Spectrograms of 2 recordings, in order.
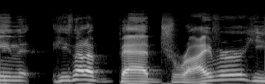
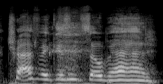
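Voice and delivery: higher, slow dreamy tone; higher drawn-out stoned musing; mock mellowed voice; 8 semitones higher, slower than usual. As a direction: drift out the words, newly mellow. Imagined stoned friend.

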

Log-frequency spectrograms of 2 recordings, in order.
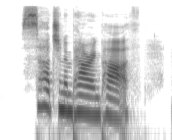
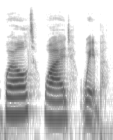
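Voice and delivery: ordinary delivery

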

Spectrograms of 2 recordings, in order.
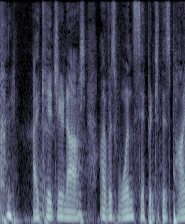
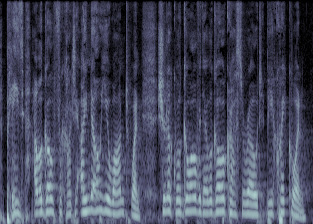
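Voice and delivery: higher, fast insistent mimic; imitating pushy date; 7 semitones higher than usual. Retelling the date's push for a cocktail, higher wheedling. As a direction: wheedle her into one more drink.

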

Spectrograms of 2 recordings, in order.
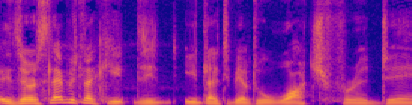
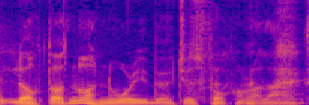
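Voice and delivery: low, soothing and easy; calm, ever softer reassurance; sedative calm; 7 semitones lower, 3 dB quieter than usual. Retold or imitated. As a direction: lull the listener, letting the voice sink away. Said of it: "it's almost like a sedative".

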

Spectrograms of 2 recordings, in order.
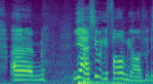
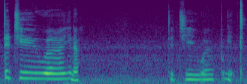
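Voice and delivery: a hint of a fretful posh lady, softer; nervously fussing about her standing, lightly voiced; worried posh lady; 6 semitones lower, 5 dB quieter than usual. Q P fretting about the neighbours gossiping, softly posh. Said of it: "I suddenly felt very Penelope Keith".

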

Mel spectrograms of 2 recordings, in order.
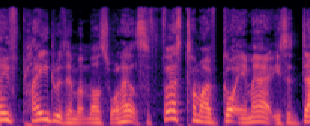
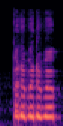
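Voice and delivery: high-pitched little boops for a bouncing ball; imitated rolling ball; 13 semitones higher, much faster than usual. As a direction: boop it along like a ball dropping in.

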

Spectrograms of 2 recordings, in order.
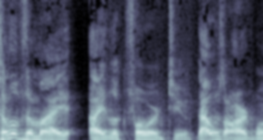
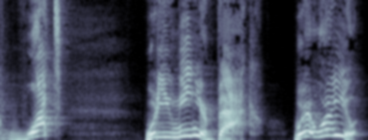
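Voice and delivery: stunned disbelief. Retold or imitated. Shocked at friend returning.

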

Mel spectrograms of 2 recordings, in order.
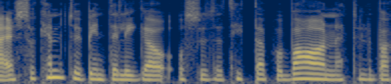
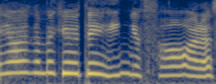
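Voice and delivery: much higher reassuring coo; calm the crying kid in a high voice; soothing; 12 semitones higher than usual. Retold or imitated. Mother reassuring crying toddler, high and soothing.

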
